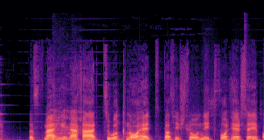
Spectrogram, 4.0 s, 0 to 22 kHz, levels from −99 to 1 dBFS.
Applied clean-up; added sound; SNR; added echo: neural mask model RNNoise.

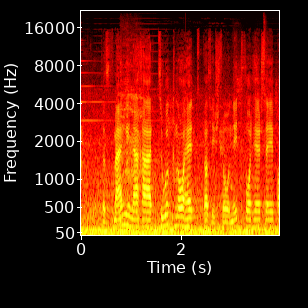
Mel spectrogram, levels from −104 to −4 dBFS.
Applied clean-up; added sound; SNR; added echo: none; Bus + Aircraft; 2 dB; none.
